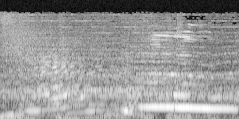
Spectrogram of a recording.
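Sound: whale call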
